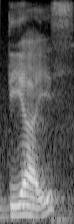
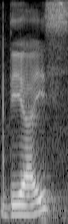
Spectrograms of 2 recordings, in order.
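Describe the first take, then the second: Both takes have the same delivery.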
